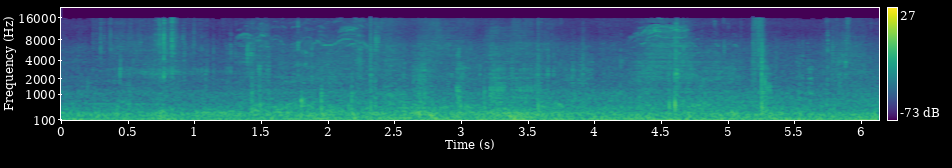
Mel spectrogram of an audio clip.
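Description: Faint chewing and small mouth smacks from eating a soft marshmallow-topped cookie, over a low steady rumble inside a car.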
